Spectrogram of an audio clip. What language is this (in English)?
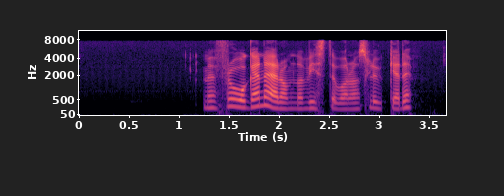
Swedish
